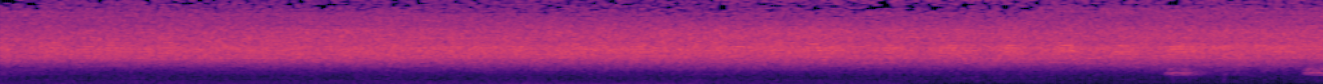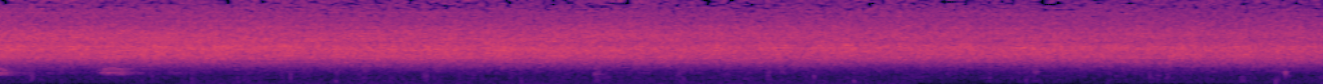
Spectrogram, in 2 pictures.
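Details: Dense high-pitched whine of many cicadas in Galsan Park's forest, Mok-dong, Seoul, during summer, unbroken throughout, with a brief run of three crow caws near the middle.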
